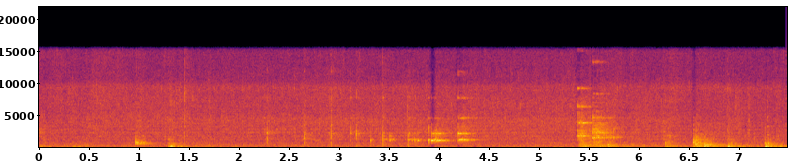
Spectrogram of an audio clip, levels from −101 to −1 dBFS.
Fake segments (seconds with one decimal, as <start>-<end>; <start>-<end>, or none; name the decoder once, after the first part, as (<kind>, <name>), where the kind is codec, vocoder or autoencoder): none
